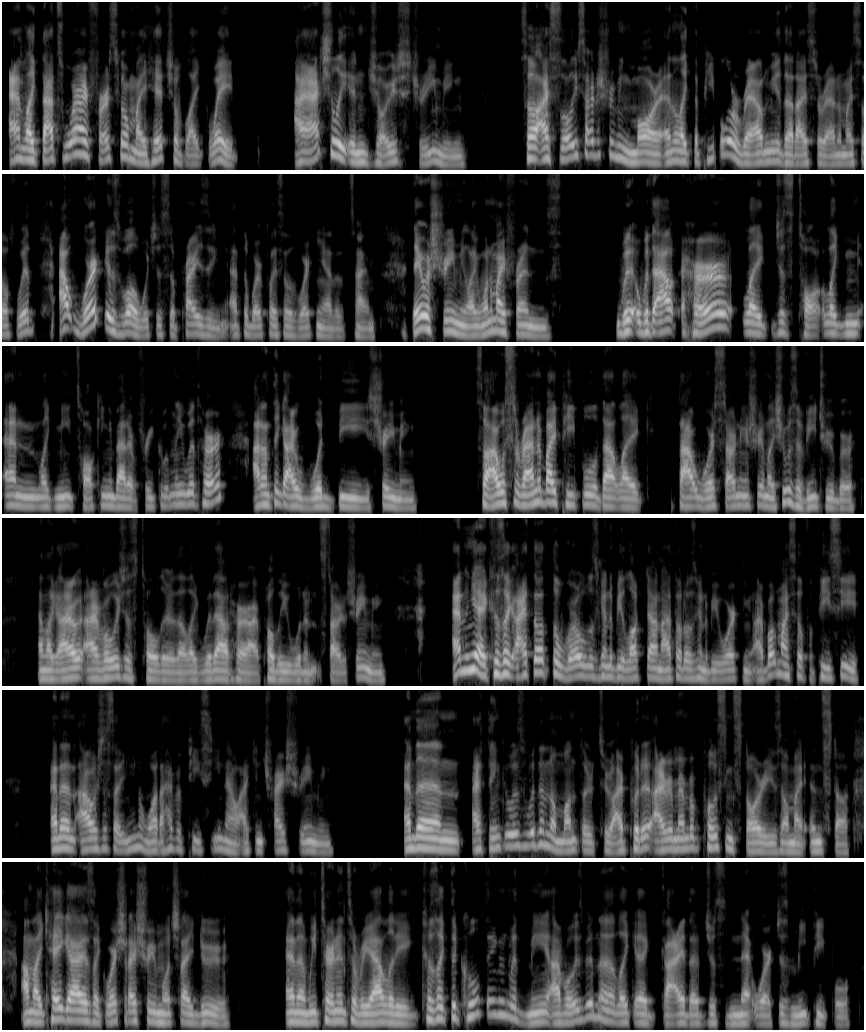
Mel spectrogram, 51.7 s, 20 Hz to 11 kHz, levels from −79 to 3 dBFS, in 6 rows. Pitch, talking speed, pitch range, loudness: 135 Hz, 255 wpm, 125-155 Hz, -27 LUFS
